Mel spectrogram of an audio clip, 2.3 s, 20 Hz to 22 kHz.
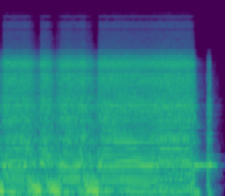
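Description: Heavily distorted electric guitar through a boosted Peavey 5150 tube amp head, heard from a close-miked Vintage 30 speaker, playing a chugging metal riff that settles into a held chord about a second in.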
